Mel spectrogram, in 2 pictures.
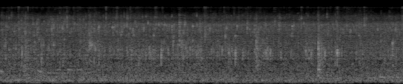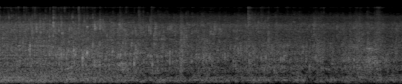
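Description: Tofu cubes deep-frying in hot oil in a pan, a steady sizzle with fine crackling.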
